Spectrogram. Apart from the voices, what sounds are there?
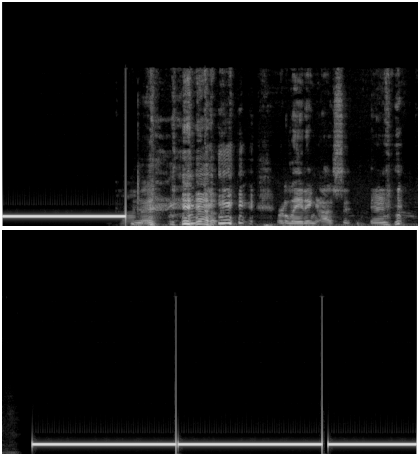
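censor bleep tone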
